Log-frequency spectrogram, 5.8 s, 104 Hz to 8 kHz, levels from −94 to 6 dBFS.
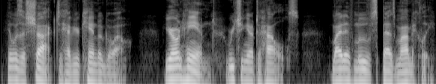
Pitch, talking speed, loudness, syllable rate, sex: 100 Hz, 215 wpm, -18 LUFS, 6.4 syllables/s, male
